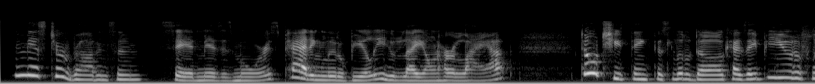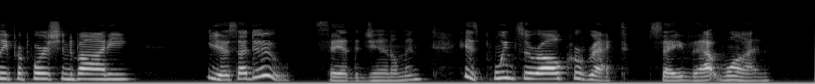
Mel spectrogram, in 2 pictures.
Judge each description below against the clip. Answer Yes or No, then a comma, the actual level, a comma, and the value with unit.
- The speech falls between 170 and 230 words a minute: No, average, 145 wpm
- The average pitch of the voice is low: No, high, 225 Hz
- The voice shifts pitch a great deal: Yes, wide, 6.4 semitones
